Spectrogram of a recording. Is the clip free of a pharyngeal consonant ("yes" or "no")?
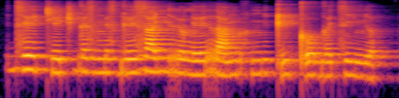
yes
